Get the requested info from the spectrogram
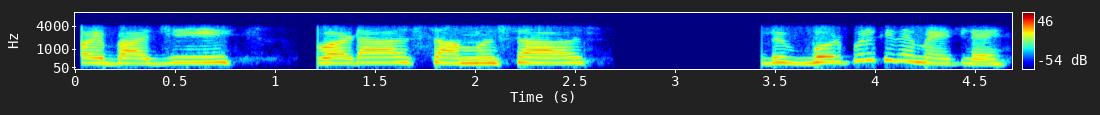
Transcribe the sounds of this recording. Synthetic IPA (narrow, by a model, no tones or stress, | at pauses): ɦojbad͡ʑiː | ʋəɽasamusa | lboɾpuɾkit̪emɛʈle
